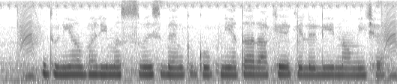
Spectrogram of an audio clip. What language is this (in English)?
Maithili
